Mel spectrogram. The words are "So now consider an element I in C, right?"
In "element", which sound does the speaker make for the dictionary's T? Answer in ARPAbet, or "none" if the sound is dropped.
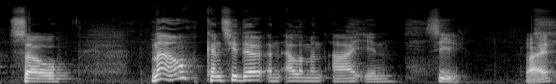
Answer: T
